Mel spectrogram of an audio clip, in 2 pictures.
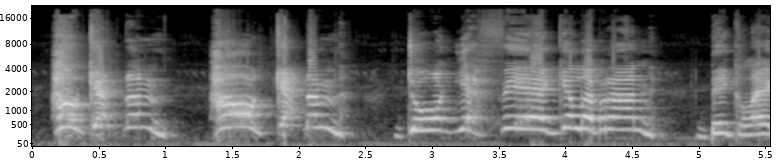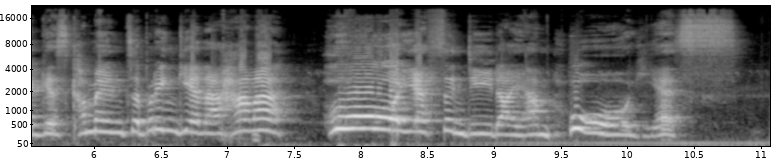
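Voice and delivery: raving, delirious shout, very loud. Reading a story where a poisoned dwarf sits up: delirious shouting. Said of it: "and starts to shout".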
